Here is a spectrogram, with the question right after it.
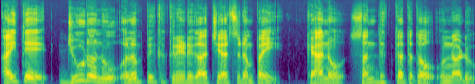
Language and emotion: Telugu, neutral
